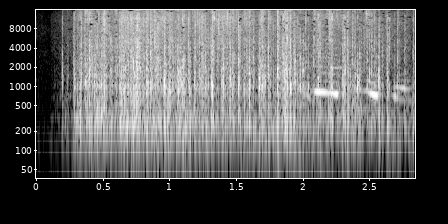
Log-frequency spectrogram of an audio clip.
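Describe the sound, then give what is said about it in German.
Dates shaken from a palm tree by a man up in the tree pelt a large plastic tarp at the Siwa oasis in Egypt, in a dense, continuous patter of many small impacts, loud, sounding like a sudden downpour drumming on sheeting for about three seconds. “Wie Platzregen fallen Datteln auf eine riesige Plastikplane.”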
